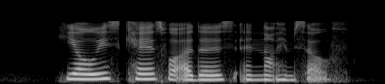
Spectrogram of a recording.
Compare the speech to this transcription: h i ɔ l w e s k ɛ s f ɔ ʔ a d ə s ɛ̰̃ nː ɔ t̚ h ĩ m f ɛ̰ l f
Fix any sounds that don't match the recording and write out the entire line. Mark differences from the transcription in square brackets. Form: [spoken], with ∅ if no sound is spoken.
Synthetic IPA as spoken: h i ɔ l w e s [kʰ] ɛ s f ɔ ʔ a d ə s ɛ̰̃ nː ɔ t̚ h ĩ m [s] ɛ̰ l f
